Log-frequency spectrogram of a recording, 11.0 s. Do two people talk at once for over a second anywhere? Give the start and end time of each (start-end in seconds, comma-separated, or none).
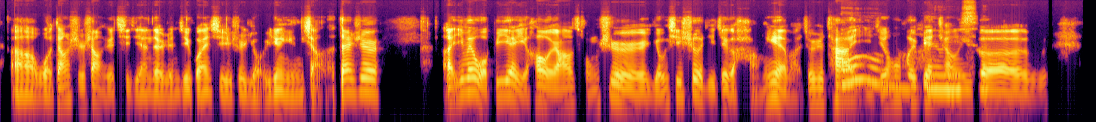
8.4-10.0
